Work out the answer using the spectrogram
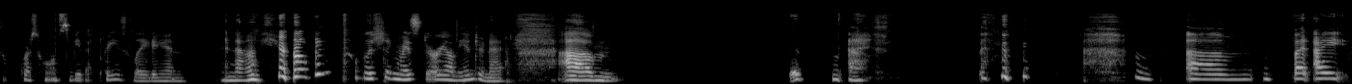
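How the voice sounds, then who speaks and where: A woman's voice: mid-range voice, fairly bright tone. Emotional woman telling a personal story. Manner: emotional, halting, many restarts and self-interruptions. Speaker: spiritual YouTube channel host.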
